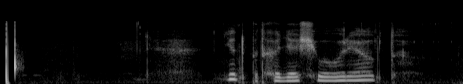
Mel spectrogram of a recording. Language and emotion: Russian, sad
